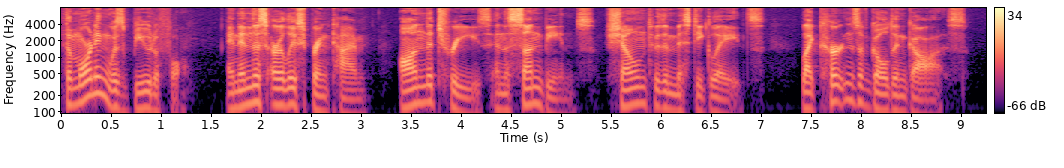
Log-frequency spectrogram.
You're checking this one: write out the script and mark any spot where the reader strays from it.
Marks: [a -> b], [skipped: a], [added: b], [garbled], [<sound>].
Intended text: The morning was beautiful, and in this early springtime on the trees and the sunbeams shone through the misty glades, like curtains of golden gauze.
The morning was beautiful, and in this early springtime on the trees and the sunbeams shone through the misty glades, like curtains of golden gauze.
